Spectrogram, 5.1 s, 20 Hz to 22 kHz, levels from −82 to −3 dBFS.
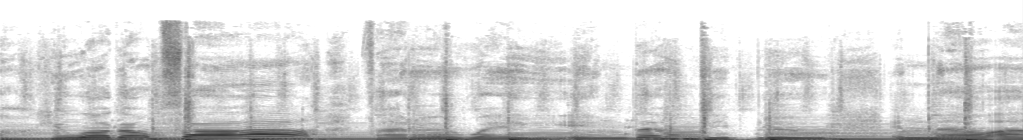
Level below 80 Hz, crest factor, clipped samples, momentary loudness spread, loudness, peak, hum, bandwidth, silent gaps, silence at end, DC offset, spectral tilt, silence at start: -34 dBFS; 16 dB; under 0.1%; 8 LU; -27 LUFS; -10 dBFS; none; 19 kHz; none; 0 s; under 0.1%; -6.5 dB/octave; 0 s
